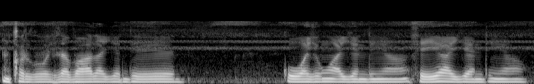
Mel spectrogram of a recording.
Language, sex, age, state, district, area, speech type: Dogri, male, 30-45, Jammu and Kashmir, Reasi, rural, spontaneous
